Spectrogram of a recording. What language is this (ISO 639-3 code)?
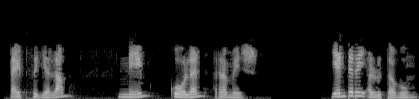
tam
